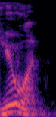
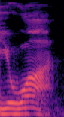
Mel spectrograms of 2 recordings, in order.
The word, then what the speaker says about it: yuan: are Chinese backgrounds and they say Jim the pronunciation is Ewan okay a lot of Americans call it the yuan I prefer to start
